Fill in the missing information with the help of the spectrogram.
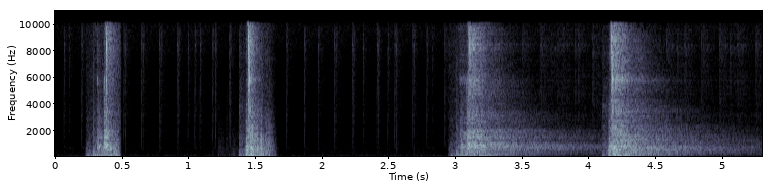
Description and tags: Electric switch click clicking
clicking, Electric, click, switch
